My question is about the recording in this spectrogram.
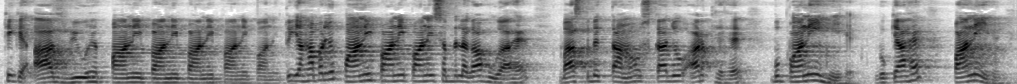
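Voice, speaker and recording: A man's voice: high voice, fairly bright tone, roomy sound. A male teacher giving an exam-prep grammar lesson, asking his students questions and answering them himself.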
